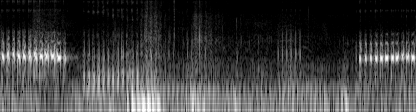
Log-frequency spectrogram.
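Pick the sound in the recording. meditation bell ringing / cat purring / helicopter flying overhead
cat purring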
